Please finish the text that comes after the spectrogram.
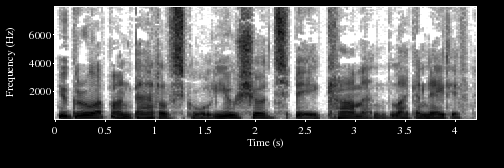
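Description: Man reading as dry, self-assured young leader, gravelly. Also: medium pitch, no room sound. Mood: dry challenge. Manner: dry, articulate, measured. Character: Peter, self-assured young male world leader, dryly skeptical. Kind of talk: audiobook character dialogue.

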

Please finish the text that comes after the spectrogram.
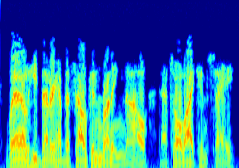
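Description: A man voicing a gruff, determined, roguish husband and father who speaks curtly and urgently, in an audiobook. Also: fairly low pitch, animated, brisk, no room sound. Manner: curt, forceful. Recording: narrow phone-like band.

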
